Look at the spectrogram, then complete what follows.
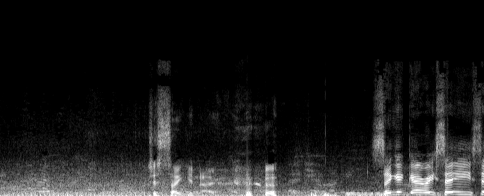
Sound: chuckles

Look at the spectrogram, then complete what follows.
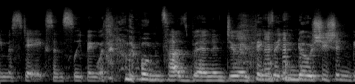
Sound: laughing

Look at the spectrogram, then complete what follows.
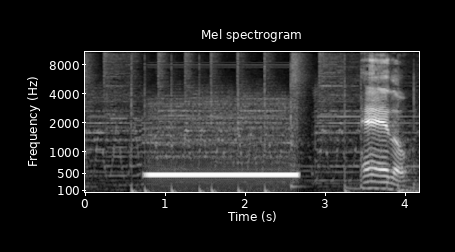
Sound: phone dialing

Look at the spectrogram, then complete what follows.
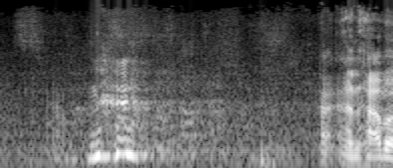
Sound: all chuckling

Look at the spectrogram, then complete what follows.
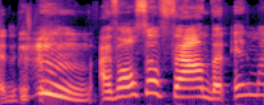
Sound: clears throat

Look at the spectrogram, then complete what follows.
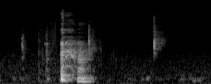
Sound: coughs

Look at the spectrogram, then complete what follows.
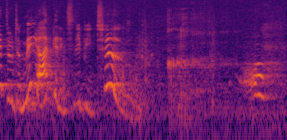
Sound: snoring

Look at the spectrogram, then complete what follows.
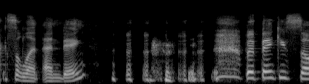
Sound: both laughing

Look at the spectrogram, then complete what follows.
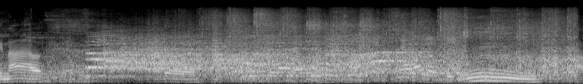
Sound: applause

